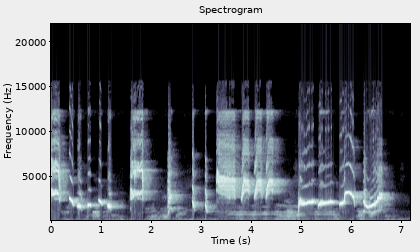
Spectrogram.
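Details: Kacer, the white-rumped shama, singing mimicry-filled 'isian' song: quick high chirps, slurred whistles dipping and rising, a buzzy squeaky stretch, then steady looping whistles with sharp clicks.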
